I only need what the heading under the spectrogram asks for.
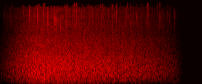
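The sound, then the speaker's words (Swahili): Heavy rain pouring down in a dense, steady hiss that swells early, holds strong, then eases slightly before cutting off abruptly, with no voices. “hebu tuisikilize nguvu ya mvua inavyonyesha.”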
